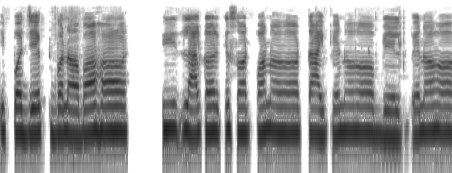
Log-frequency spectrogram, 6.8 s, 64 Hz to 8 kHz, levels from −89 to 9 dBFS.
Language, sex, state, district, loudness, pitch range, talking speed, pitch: Hindi, male, Bihar, Sitamarhi, -14 LUFS, 195-205 Hz, 150 wpm, 200 Hz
